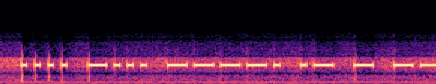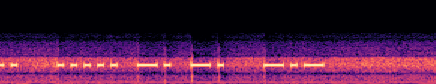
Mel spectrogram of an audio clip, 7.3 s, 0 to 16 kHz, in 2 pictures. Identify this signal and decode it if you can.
Morse code, heard as a keyed tone, about 22 wpm, 840 Hz, with radio noise. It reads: HB9ATG 5NN K
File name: ce1-k7ca ea8tl etc 17m cw 10jan2010 1620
